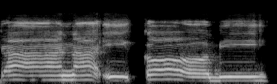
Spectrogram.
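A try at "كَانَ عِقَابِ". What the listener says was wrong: Kenapa panjang B-nya ya? Koknya panjang tetap. Nih, yang ini panjang tetap yang di garis bawahi ini. Kana iqabi.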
